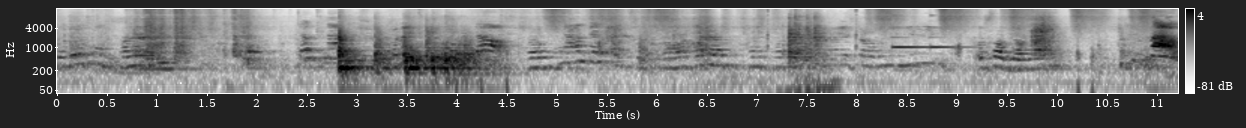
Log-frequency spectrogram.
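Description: Young children talk and chatter nearby.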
